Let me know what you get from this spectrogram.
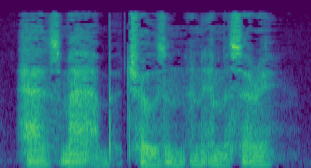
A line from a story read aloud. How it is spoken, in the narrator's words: whispered near my ear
